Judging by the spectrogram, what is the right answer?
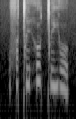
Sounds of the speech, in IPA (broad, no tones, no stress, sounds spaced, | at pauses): sˤ ɛ ǀ i h o ǀ i j o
